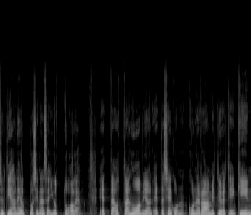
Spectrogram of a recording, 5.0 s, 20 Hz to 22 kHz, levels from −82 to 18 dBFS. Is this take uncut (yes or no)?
no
